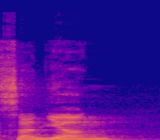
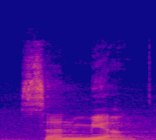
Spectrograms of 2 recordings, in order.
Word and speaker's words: Sun Myung: Okay, just first off, there's an M in his middle name. It's Sun Myung Moon. Not Sun Young, Sun Myung.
